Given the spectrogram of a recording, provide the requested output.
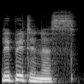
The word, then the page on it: libidinous: British English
